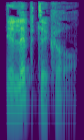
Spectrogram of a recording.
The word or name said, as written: elliptical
